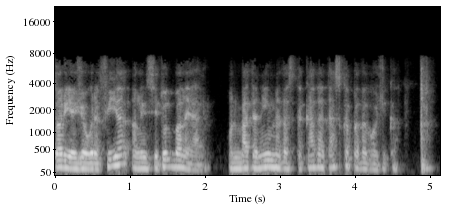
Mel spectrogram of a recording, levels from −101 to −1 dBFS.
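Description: From 1.78 s to 4.50 s, the speech turns rough and raspy, then recovers. This is an AMR rate drop. The radio link weakened, so the network told the AMR-WB codec to spend fewer bits on the voice and more on error protection. The sound points to a step down from 12.65 to 6.6 kbit/s. The bandwidth does not narrow, and nothing drops out. The voice just sounds synthetic until the higher rate returns.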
